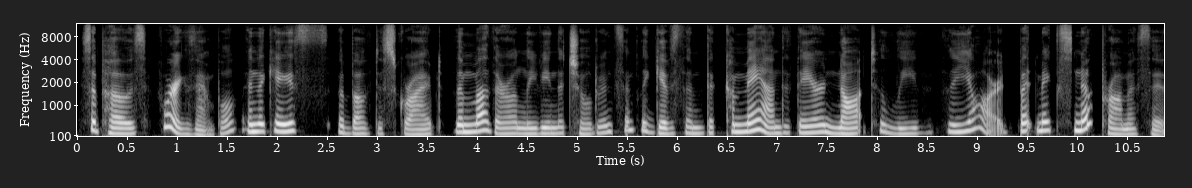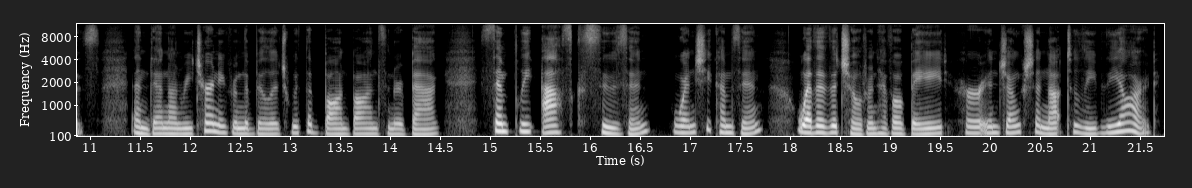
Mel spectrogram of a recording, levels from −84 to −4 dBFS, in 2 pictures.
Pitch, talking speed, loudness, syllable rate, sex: 185 Hz, 175 wpm, -21 LUFS, 5.1 syllables/s, female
